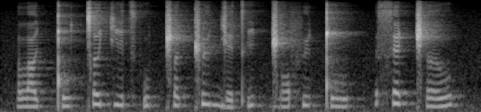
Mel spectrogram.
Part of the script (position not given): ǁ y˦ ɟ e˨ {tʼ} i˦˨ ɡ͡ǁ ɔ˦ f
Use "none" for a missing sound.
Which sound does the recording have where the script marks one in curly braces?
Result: tʼ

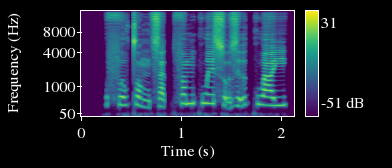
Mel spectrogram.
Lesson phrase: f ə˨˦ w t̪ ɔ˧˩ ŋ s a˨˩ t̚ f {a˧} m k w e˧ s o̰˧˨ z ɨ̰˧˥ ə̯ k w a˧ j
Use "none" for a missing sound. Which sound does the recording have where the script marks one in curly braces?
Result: a˧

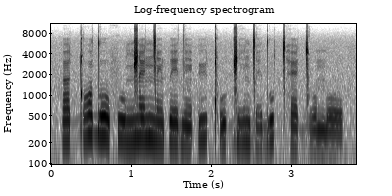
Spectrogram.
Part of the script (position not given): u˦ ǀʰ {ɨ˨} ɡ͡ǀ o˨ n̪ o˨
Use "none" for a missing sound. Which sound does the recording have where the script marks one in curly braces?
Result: ɛ˨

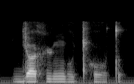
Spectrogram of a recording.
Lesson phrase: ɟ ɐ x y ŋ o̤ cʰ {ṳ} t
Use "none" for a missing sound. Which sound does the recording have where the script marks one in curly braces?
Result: o̤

